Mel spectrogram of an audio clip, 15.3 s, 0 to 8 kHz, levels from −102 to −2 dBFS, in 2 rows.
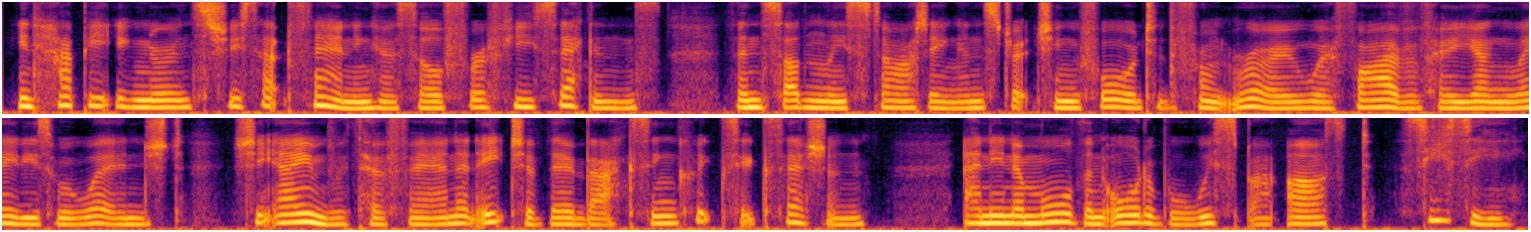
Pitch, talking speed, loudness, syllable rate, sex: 185 Hz, 200 wpm, -17 LUFS, 5.4 syllables/s, female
